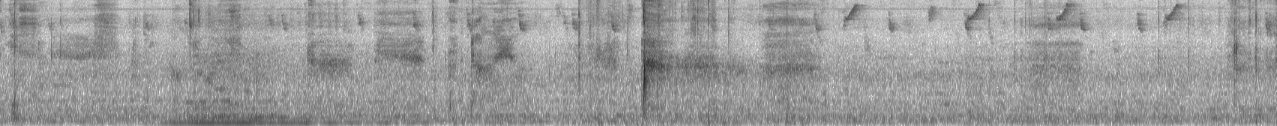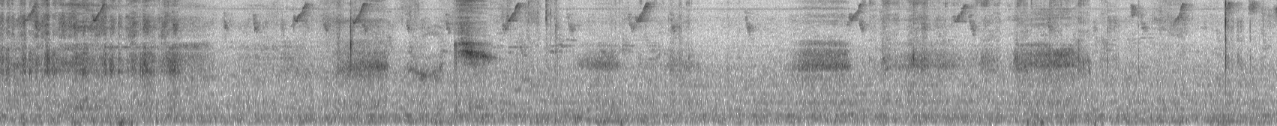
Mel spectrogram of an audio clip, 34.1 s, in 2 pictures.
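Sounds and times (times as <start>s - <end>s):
bird chirping: 10.3s - 15.9s, 16.5s - 26.3s, 26.9s - 34.0s.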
